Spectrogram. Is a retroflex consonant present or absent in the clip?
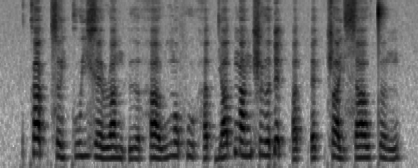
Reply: present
